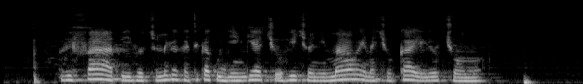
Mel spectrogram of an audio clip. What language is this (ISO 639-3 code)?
swa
